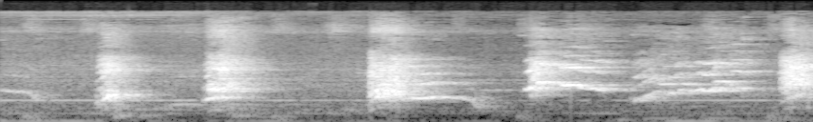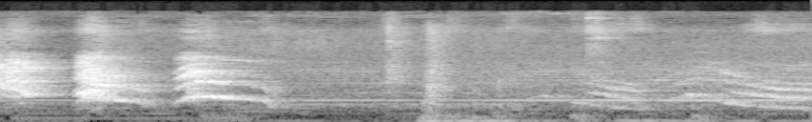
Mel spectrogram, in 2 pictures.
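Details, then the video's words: Husky puppies home by themselves give a rapid series of whining yelps and half-howls, around ten in quick succession, then trailing, falling whimpers near the end. "When husky puppies are home alone!"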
